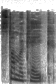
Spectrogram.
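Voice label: "stomach ache", English, British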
